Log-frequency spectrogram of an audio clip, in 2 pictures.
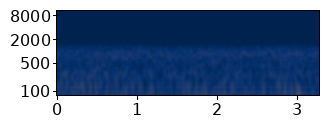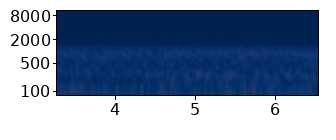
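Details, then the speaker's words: Silvel 8KW 12V diesel air heater on its first start: a steady, even airy whoosh with no knocks or rattles. Only the fan is blowing while the fuel line primes, before combustion; clicking begins at about two minutes with 104 W draw. Normal. "so I just need to wait for it to primer out and start up so the pipe actually might be trying to fill up now so it is showing that the wind is blowing so it might just take a few minutes to get the fuel going"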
